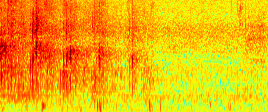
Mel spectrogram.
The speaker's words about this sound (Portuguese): Muito obrigado, gente. Vamos aplaudir agora todo mundo que participou aqui, gente. Aê, aí sim, hein?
